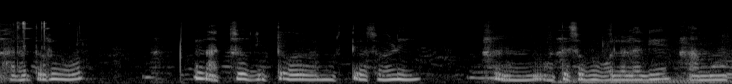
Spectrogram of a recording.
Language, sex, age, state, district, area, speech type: Odia, female, 45-60, Odisha, Balasore, rural, spontaneous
